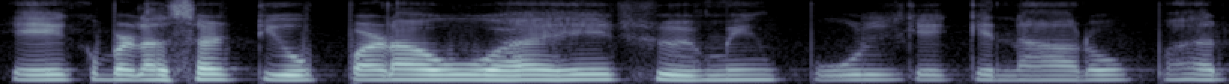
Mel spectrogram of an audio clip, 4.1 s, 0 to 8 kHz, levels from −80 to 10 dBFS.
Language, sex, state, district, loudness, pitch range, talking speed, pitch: Hindi, female, Madhya Pradesh, Bhopal, -17 LUFS, 175-180 Hz, 175 wpm, 175 Hz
